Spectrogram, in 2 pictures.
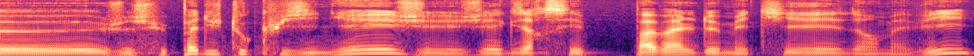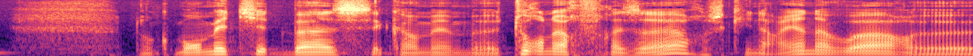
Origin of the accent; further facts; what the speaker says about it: Bourgogne-Franche-Comté, France; Alors, moi, je viens de Franche-Comté. Donc, en Franche-Comté, on aime les bons fromages en général.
